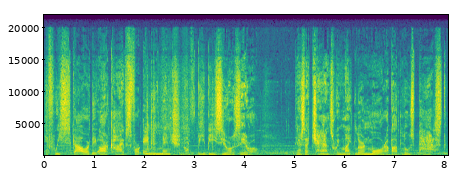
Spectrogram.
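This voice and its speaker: A man playing a serious, deliberate colleague in a cinematic sci-fi game, speaking formally. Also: lowish voice, animated, music in the background. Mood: resolute. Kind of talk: cinematic game cutscene acting.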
